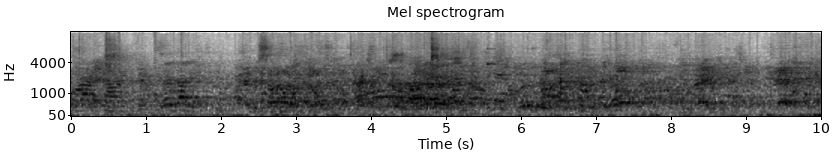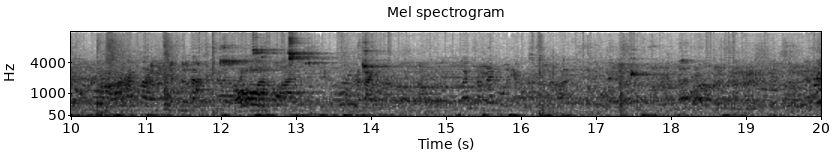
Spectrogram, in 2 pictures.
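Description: Players' voices call out and echo in a large indoor hall.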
